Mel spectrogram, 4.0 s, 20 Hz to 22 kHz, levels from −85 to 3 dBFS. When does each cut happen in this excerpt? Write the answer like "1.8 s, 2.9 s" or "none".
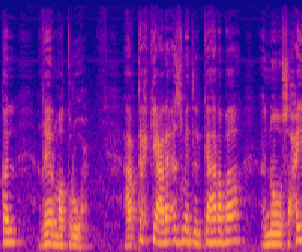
none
